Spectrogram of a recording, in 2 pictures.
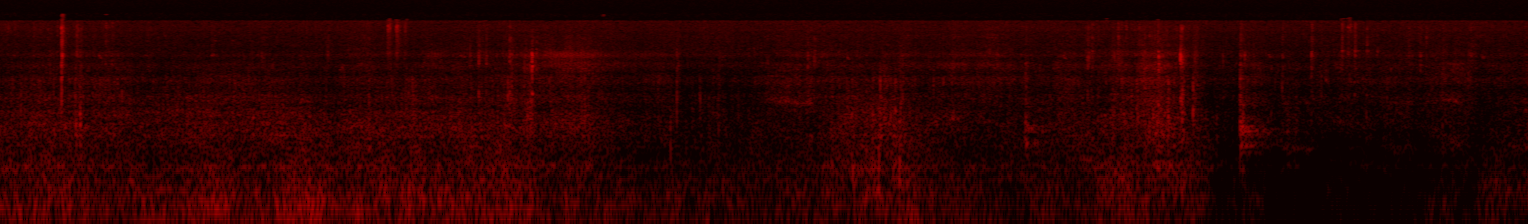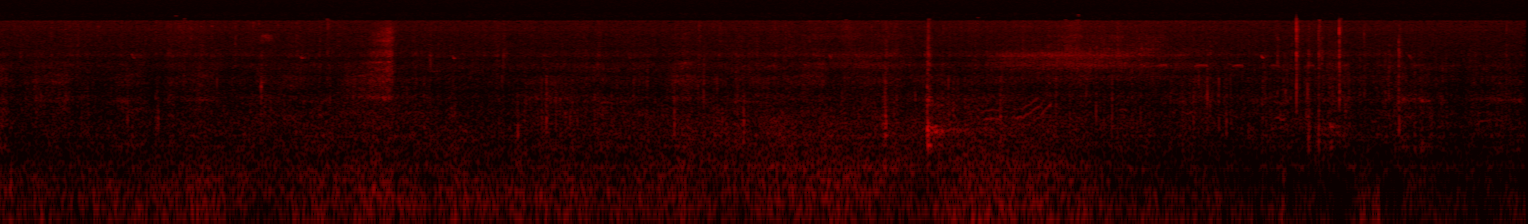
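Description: Riding noise from a mountain bike on a dirt trail: a steady low rumble of wind on the camera microphone and tyres rolling over dirt, with a few light clicks and rattles. It dips quieter for a couple of seconds about halfway through, then the rumble returns.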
